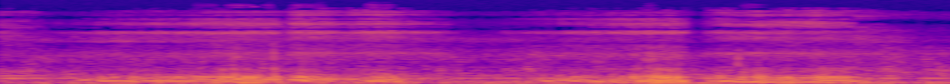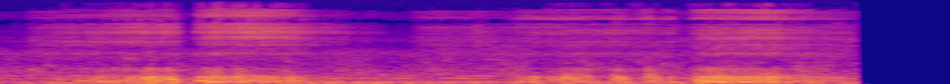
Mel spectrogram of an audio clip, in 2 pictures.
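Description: Irregular low snorting and rumbling breaths, about two dozen a minute, with faint room noise; snoring.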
